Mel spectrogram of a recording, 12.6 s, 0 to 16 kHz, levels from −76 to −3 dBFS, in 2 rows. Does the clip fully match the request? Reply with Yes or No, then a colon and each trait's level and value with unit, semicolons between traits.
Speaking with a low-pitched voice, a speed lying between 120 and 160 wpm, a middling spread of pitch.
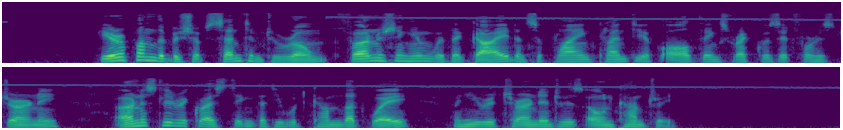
No: low, 120 Hz; average, 175 wpm; average, 3.6 semitones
